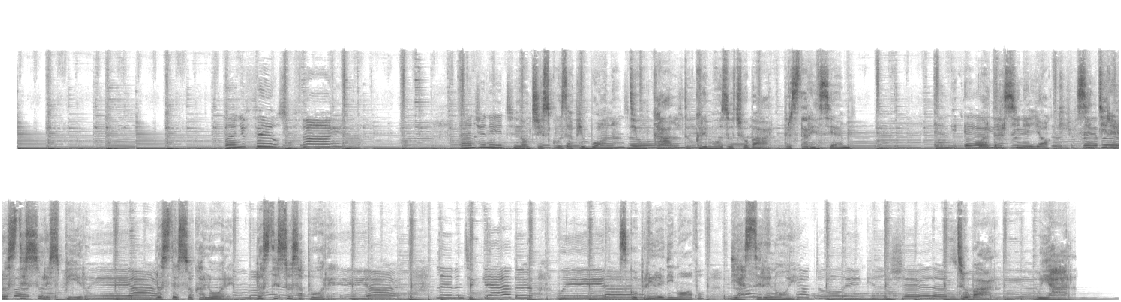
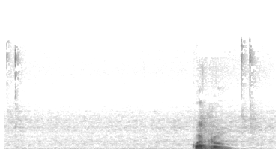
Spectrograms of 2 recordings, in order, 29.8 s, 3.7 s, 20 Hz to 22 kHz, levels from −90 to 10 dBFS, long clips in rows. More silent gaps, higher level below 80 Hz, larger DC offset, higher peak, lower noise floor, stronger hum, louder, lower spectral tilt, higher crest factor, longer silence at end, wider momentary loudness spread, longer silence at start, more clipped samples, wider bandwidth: neither; first, -48 dBFS vs -68 dBFS; neither; second, -12 dBFS vs -6 dBFS; second, -52 dBFS vs -68 dBFS; neither; second, -28 LUFS vs -25 LUFS; second, -3.5 dB/octave vs -8 dB/octave; second, 18 dB vs 24 dB; second, 0.3 s vs 0.6 s; second, 12 LU vs 27 LU; second, 0.2 s vs 2.55 s; neither; about the same, 15.5 kHz vs 16 kHz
